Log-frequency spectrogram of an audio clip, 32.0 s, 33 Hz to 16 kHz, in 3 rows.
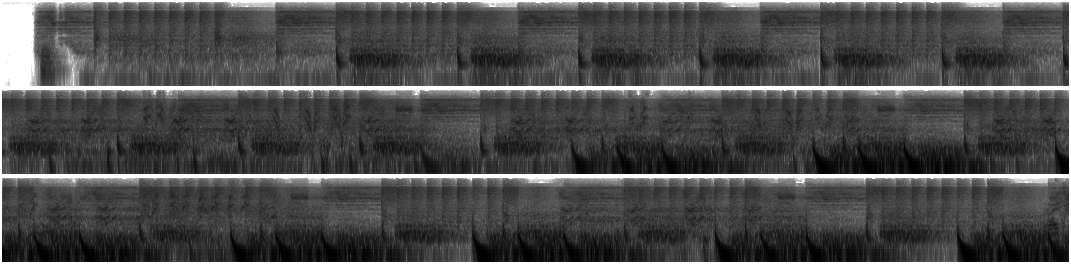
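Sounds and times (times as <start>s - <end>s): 
speech: 0.4s - 0.6s
hip-hop track with booming drum-machine beat and heavy kick: 0.4s - 32.0s
sharp record-scratch effects: 10.8s - 24.6s, 26.8s - 29.5s, 31.8s - 32.0s.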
